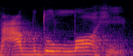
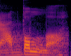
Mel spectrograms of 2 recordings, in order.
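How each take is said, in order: First: The name ends with a final vowel. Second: The name ends without a final vowel. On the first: "full vocalization" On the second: "they usually say Abdullah"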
